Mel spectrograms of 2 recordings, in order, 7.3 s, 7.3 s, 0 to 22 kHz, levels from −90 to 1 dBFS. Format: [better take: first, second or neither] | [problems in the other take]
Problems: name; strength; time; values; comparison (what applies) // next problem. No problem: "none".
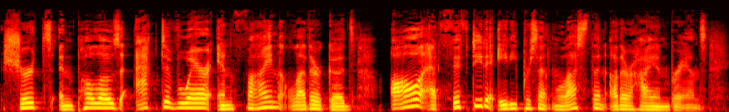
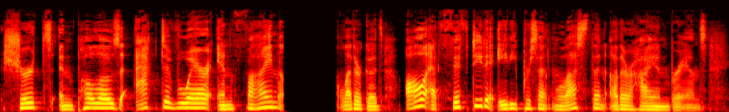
first | audio freezing; at 3 s for 0.5 s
